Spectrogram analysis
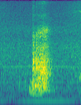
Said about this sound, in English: There's a duck in here, dude. Shit, did someone hear that? The duck in here.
